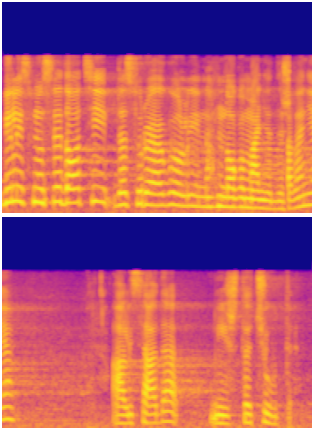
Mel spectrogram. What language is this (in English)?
Serbian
